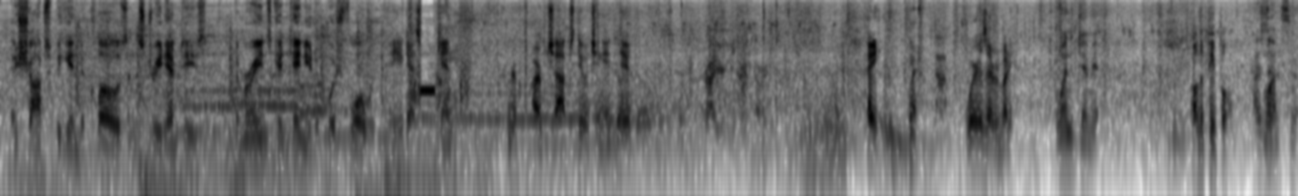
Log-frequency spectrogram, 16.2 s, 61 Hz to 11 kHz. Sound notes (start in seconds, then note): 13.2 man speaks in Arabic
